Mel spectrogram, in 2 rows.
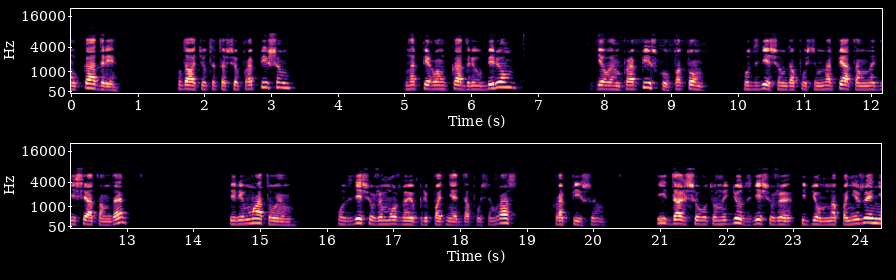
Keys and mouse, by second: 1.6 click, 4.9 click, 7.9 click, 9.3-16.2 drag, 17.6 click, 19.5 click, 20.8 click, 23.7 click.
